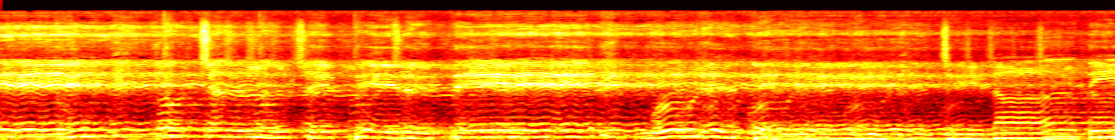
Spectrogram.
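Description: Unaccompanied vocal chanting of a naat: long, wavering held notes over a steady drone of voices.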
